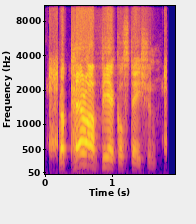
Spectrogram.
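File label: repair vehicle, Male; Tribes2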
